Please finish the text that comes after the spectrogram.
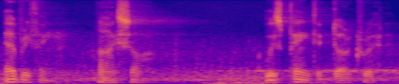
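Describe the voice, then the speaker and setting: An actor playing a seasoned, battle-hardened warrior in a video game cutscene, speaking formally and solemnly. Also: male voice, very deep voice, fairly even intonation, noisy background. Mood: somber, haunted. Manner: formal, measured, solemn storytelling. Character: seasoned, grave male veteran warrior, long-lived and battle-hardened. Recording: long reverb, loud music behind.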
